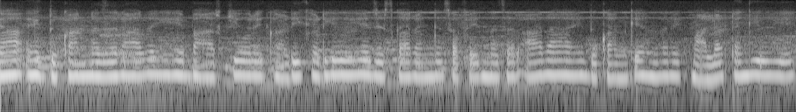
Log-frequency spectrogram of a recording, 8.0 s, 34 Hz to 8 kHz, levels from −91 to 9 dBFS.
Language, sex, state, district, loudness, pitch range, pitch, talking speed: Hindi, female, Uttar Pradesh, Hamirpur, -15 LUFS, 195-210 Hz, 200 Hz, 225 wpm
